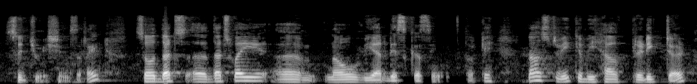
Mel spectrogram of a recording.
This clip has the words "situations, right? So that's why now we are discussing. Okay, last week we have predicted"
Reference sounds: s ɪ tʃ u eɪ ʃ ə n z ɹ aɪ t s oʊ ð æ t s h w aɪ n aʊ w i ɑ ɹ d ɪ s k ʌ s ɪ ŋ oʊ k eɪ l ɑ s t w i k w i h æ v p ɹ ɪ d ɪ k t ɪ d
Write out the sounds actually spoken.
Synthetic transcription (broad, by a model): s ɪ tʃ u eɪ ʃ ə n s ɹ aɪ t s oʊ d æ t s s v aɪ n aʊ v i ɑ ɹ d ɪ s k ʌ s ɪ ŋ oʊ k eɪ l ɑ s t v i k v i h æ v p ɹ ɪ d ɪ k t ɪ d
